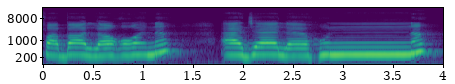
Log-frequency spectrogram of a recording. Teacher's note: آواز ناک میں پڑھی جاتی ہے اور 1 الف کے برابر ٹھہر کر غنہ ادا کرنا ہے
